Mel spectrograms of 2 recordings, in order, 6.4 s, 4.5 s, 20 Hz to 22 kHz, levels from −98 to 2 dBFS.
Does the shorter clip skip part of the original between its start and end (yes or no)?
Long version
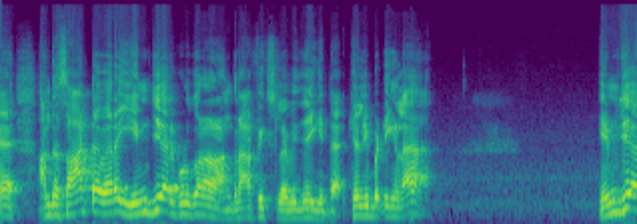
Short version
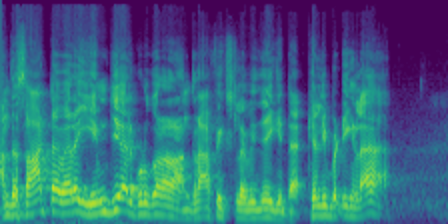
no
